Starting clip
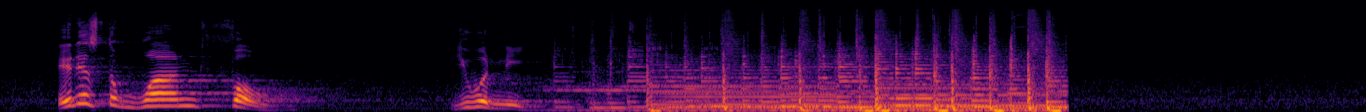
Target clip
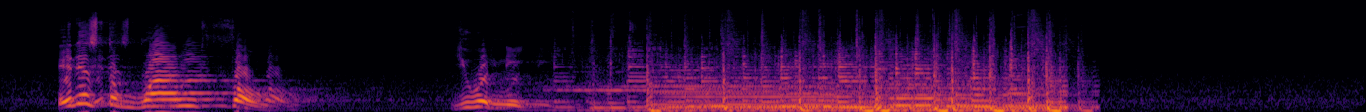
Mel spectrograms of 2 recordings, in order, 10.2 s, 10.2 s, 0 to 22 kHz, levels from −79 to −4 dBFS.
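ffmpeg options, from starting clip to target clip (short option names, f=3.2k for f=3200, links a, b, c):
-filter_complex "[0:a]asoftclip=type=tanh:threshold=-25dB,asplit=2[a][b];[b]aecho=0:1:238:0.224[c];[a][c]amix=inputs=2:normalize=0,volume=1dB"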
